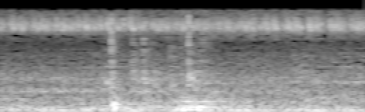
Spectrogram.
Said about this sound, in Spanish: En cuanto salimos del coche, la puerta se abrió de golpe.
